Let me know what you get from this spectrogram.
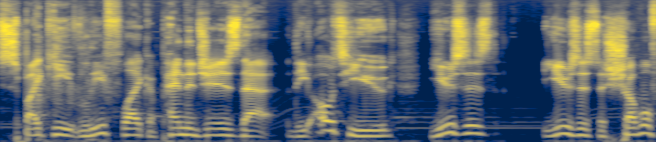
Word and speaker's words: Otyugh: It's called the Atyug. O-T-Y-U-G-H. The Atyug.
